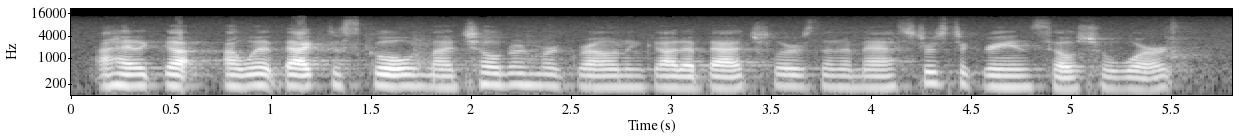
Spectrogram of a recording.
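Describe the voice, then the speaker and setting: Fairly quick pace over noticeable background noise. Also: woman. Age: 60s. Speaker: public commenter at city council. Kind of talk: prepared public comment. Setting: city council meeting.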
